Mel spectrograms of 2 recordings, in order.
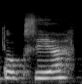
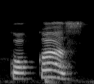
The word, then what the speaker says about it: coccus: One coccia, ma'am. Coxia? Coccus.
